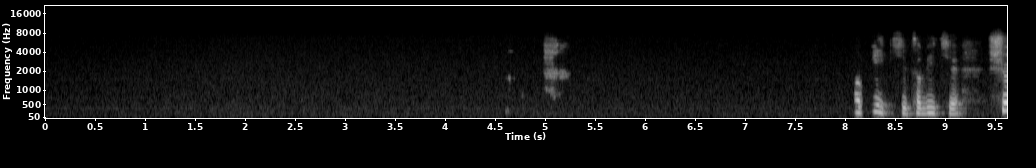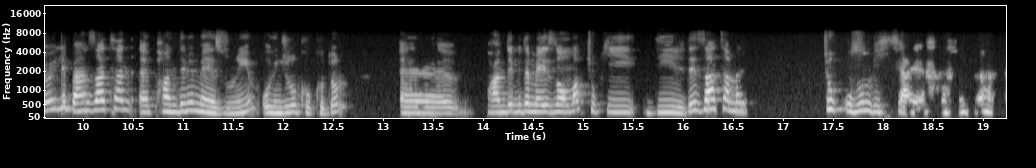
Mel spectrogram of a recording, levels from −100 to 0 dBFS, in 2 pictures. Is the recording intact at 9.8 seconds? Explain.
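No. At 9.78 s the microphone volume stepped up: the call software judged the input too quiet and raised the device's gain in a single step of about 5 dB, so the speech and the background jump louder together, just before "ben zaten e".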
